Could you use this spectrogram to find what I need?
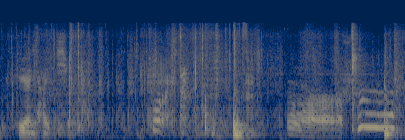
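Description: A door unlatches and swings open.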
